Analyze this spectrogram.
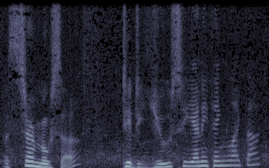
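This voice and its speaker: A man's voice: sits high, expressive, measured pace, darkish tone, slight background noise. An actor playing a stern, scornful nobleman who presides over a trial in a video game dialogue. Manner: commanding, scornful. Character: stern haughty nobleman judging a camp murder.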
